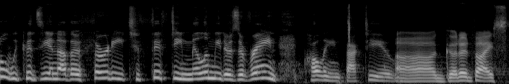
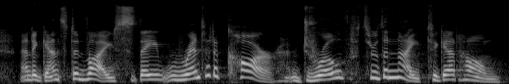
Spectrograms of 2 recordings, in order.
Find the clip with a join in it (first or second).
first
